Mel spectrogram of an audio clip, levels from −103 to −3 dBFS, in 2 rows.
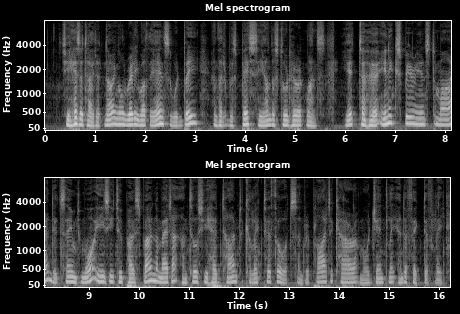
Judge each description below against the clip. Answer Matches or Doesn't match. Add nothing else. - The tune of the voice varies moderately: Matches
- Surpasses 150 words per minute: Matches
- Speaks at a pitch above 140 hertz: Doesn't match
